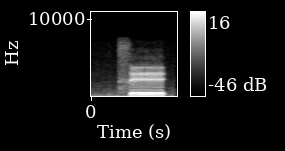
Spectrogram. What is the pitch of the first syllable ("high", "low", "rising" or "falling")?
high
